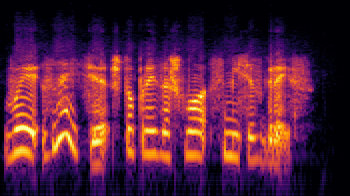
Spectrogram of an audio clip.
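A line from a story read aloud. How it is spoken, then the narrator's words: Velvety voice, puffing. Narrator (Russian): Попыхивая, сказал своим бархатным голосом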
